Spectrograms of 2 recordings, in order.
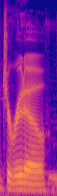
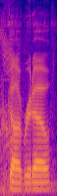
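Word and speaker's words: Gerudo: fight another guto thief I say juto I like I like mix up juto and guto a lot but it's actually pronounced gudo again wait for her to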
